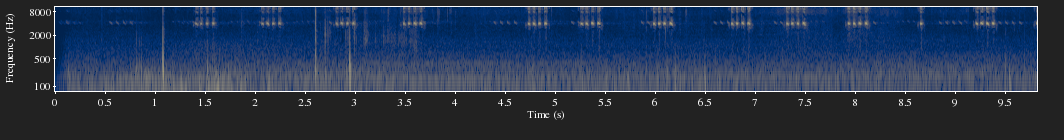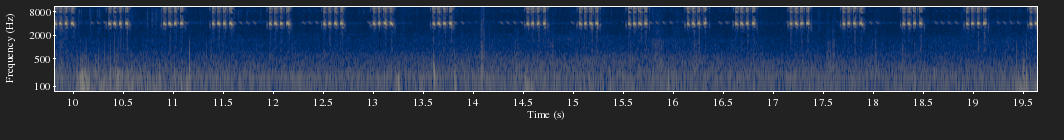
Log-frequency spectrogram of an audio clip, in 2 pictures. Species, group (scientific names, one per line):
Gryllus campestris
Orthoptera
